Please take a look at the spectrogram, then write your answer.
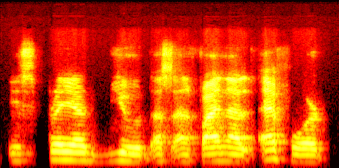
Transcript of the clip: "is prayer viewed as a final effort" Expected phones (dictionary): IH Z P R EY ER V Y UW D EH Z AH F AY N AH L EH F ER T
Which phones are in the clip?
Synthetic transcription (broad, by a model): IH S P R EY ER B Y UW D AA S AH F AY N AH L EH F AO T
